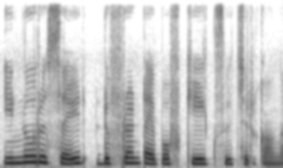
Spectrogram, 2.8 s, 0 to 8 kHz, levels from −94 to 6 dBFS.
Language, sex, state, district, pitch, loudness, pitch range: Tamil, female, Tamil Nadu, Nilgiris, 235 Hz, -15 LUFS, 220-255 Hz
